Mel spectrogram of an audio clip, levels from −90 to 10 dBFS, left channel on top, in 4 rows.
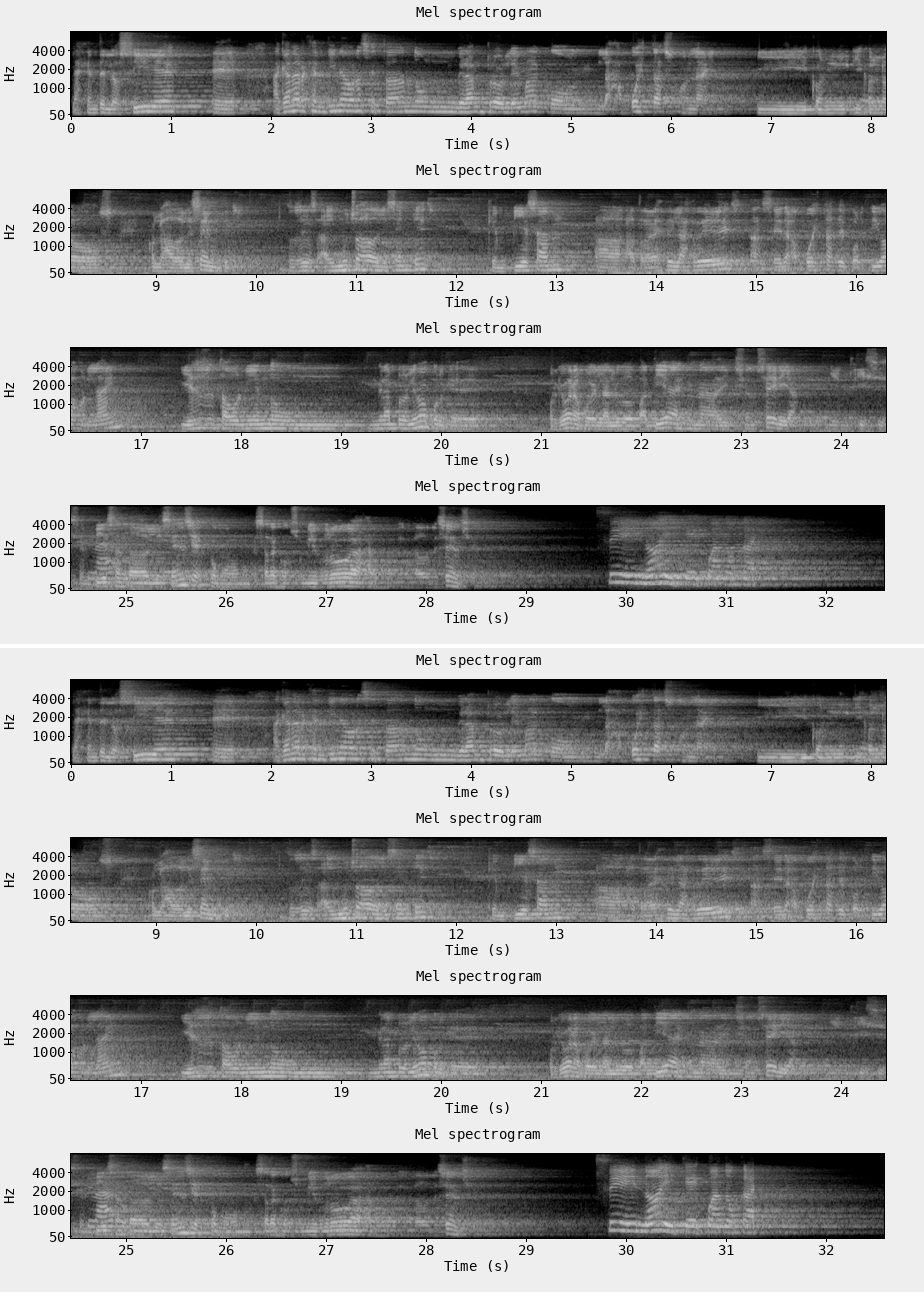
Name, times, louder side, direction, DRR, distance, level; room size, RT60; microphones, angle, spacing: voice 1, 0.0-6.5 6.9-9.9 10.2-11.8 12.3-16.8 17.4-20.4 21.1-27.5 27.9-28.5, left 1 dB, 25° left, 7 dB, 0.6 m, -22 dB
voice 2, 7.9-8.2 24.6-25.1 29.8-31.3, right 2 dB, 60° right, 7 dB, 0.9 m, -23 dB
sound 1, 8.2-26.0, equal, ahead, 1.4 m, -37 dB
10.5 x 9.7 x 9.4 m, 2.8 s
head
